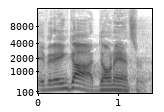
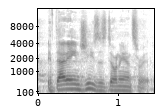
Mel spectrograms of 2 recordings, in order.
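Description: First: Louder, punchy line with a laugh; saying it right. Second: Low, soft playful aside; church quip. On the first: Pastor redoes the phone quip properly, louder and laughing. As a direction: land the quip properly this time. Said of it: "so I can say that line right". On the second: Pastor quips to a ringing phone in church, low and playful. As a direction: say it like a knowing pastor's joke. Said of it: "I always wanted to say that". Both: Pretend.

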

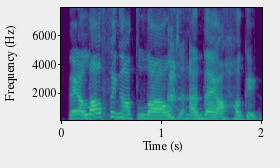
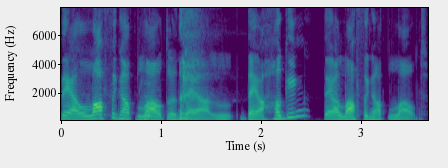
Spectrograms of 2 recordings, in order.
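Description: First: Bad Russian accent; heavy hammed-up Russian accent. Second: Terrible Russian accent. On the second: Shown as a demonstration. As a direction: repeat it in a bad Russian accent. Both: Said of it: "your terrible Russian accent".

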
